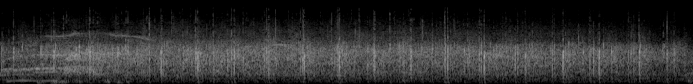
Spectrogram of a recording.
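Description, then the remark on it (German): An audience applauds a man being brought onto the stage, clapping steadily for the whole stretch, a dense wash of many hands at an even, sustained level with no voices standing out. “Also einen herzlichen Applaus für Alex, einen wirklich schönen Mann hier auf der Bühne.”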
